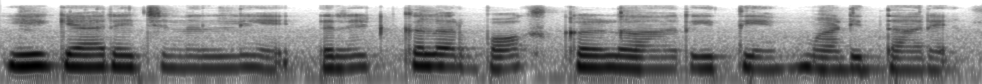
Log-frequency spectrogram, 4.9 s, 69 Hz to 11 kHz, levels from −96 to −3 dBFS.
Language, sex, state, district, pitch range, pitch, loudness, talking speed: Kannada, female, Karnataka, Bangalore, 180-200 Hz, 190 Hz, -17 LUFS, 85 wpm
